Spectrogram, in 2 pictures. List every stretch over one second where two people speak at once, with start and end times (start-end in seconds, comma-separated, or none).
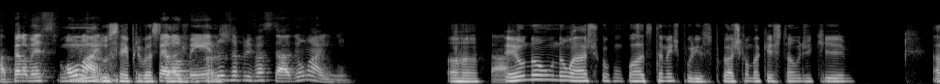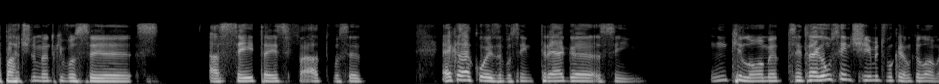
0.6-2.4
